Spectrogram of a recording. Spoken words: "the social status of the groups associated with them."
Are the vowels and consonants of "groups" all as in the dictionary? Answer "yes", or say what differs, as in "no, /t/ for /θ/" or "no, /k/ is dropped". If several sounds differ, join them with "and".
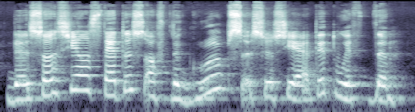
yes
